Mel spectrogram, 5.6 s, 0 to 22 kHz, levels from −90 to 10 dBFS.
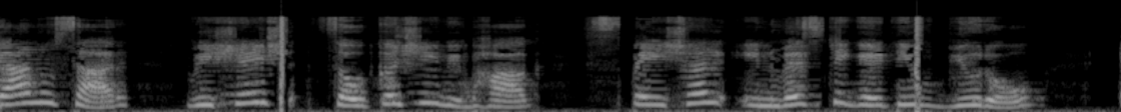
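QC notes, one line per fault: Throughout, HE-AAC compression: heavy codec damage, with nothing above 11.5 kHz and a treble that sounds rebuilt rather than real. That points to likely HE-AAC at a very low bitrate, around 12 kbps, where copied low bands stand in for the top end and sibilants go gritty.
1.40 s and 4.57–4.59 s, uninitialised buffer: two blocks, 10 ms then 20 ms, where playback read memory nobody had written audio into yet. Those leftover values come out as a crack or brief noise burst instead of the sound.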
